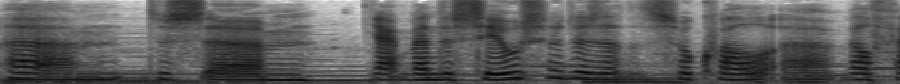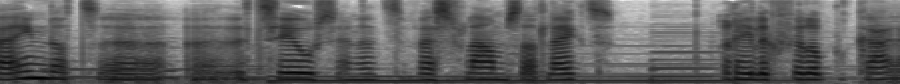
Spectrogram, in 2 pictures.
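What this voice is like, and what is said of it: Slight Netherlands Dutch accent. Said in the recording (Dutch): “ik hoor een licht eh, Nederlands accent.”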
